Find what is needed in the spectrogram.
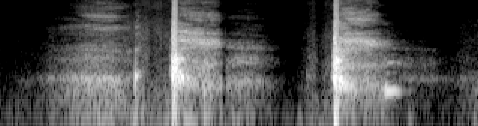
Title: Cold induced sneezing (F)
